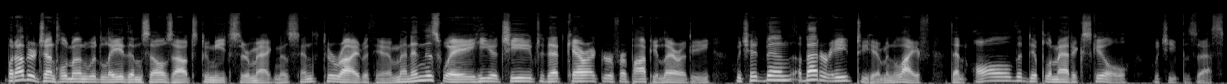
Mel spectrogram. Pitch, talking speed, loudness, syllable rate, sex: 125 Hz, 215 wpm, -19 LUFS, 5.6 syllables/s, male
